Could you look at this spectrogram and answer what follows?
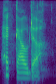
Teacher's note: T changes to D and you don't have to say the V on of.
